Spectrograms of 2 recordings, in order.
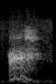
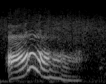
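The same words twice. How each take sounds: First: It sounds disgusted. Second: It sounds pleased.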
